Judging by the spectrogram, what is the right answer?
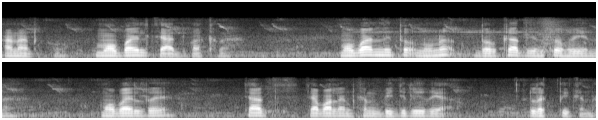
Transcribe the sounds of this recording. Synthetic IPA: anaʈkʰɔ | mɔbajlt͡ʃaɾd͡ʒbakʰɾa | mɔbajlnit̪ɔ̰ʔnunəʔd̪ɔɾkaɾd͡ʒɛnsɔɦujɛna | mɔbajlɾɛ | t͡ʃaɾd͡ʒ | t͡ʃabalɛnkʰanbid͡ʒliɾɛja̰ʔ | lək̚t̪ikana

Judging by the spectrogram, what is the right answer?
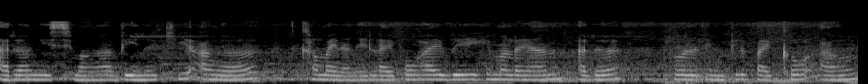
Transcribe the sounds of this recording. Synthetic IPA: aɾaŋnisimaŋabenɯkʰiaŋɯ | kʰamajnanɯjlajbʰawɦajbehimalajanaɾɯ | pɯɾlinpʰilbajkʰɯwaŋ

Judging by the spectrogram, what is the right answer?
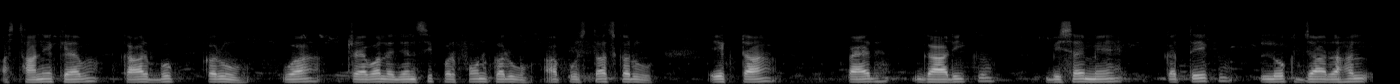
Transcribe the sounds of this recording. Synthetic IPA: ə̰st̪ʰaːnijəkɛːbkaːɾbʊkːəɾu | ʋaʈɾɛːbəled͡ʒənsipəɾpʰoːnkəɾua̰pust̪at͡ʃkəɾu | eːkʈa | pɛːd̪ʱɡaːɾik | bɪsəjmẽ | kət̪ek | loːkd͡ʒaɾəɦəl

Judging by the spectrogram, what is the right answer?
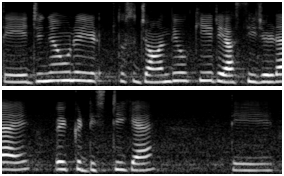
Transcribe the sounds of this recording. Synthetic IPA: t̪eːd͡ʒɪnãːʊ̃ɾet̪ʊsd͡ʒãːnd̪eːoːkiɾɪjaːsiːd͡ʒeːɽaːeː | oːɪkɖɪsʈɾɪkɛː | t̪eː

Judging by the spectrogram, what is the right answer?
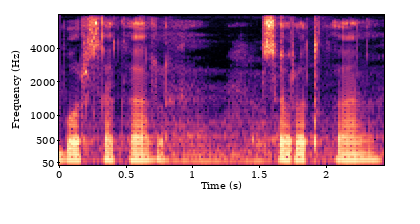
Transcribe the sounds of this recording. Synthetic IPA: bɔɾsakal | sɔ̰ɾɔt̪kal

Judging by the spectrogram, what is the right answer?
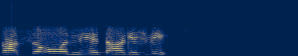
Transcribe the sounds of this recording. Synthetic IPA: kasəoɾnijet̪aɦaɡeɕʋi

